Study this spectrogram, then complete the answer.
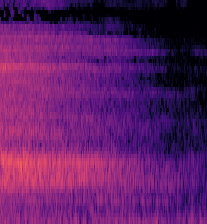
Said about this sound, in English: One more time, deep, deep breath. In through the nose. And audible exhale.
